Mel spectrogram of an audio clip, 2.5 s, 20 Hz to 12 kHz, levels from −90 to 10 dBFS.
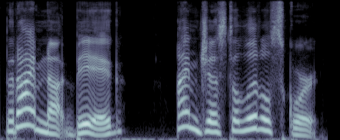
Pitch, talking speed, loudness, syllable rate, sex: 230 Hz, 210 wpm, -16 LUFS, 5.1 syllables/s, female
